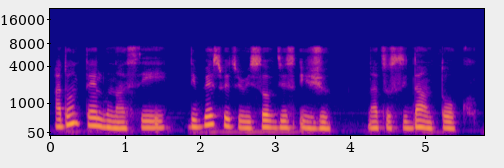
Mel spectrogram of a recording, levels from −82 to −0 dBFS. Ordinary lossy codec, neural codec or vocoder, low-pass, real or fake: none; none; 7.2 kHz; real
